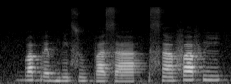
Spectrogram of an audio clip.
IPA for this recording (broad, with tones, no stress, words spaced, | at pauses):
ba˦bɛ˧ bĩ˧su˧ba˧sa˧ | sã˧fa˦fĩ˦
